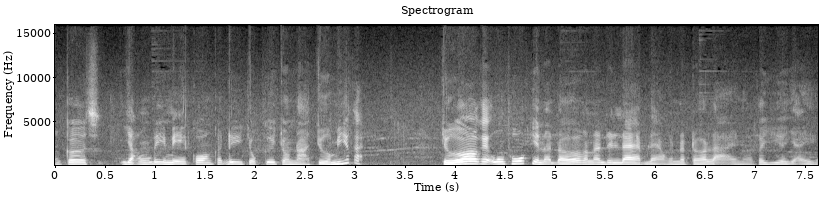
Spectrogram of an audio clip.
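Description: Light background noise sits under the speech. The pitch varies in an ordinary way. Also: woman. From Vietnam. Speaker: mother of ill son, street vendor; interviewee, street vendor mother. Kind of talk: personal testimony. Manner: halting. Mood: earnest, recounting hardship. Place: garden. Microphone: handheld.

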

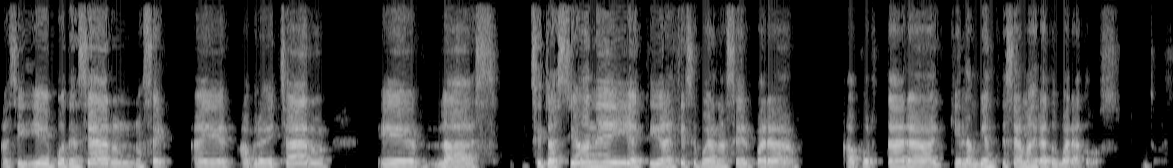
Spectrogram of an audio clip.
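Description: A woman talks at a fairly slow pace in monotone, flat intonation. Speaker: student election candidate; election candidate. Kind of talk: debate. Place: home room. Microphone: webcam.

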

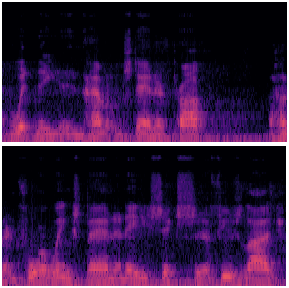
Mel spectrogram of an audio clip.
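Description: Over light background noise, a man speaks in a somewhat breathy voice. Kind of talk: interview answer. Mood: calm reminiscing.

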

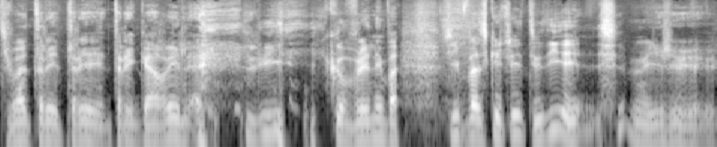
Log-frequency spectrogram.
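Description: Speaking very slowly with long, frequent pauses, a man holds a medium pitch. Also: ordinary pitch variation. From Argentina. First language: Spanish (speaking French). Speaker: opera tenor singer. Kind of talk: casual interview. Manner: halting.

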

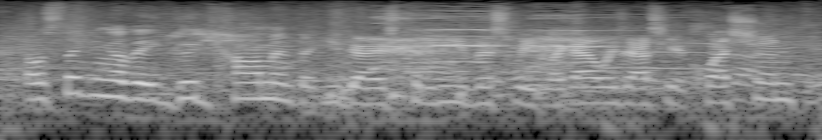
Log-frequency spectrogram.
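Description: A man projects his raised voice over crowd noise in the background. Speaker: video game collector vlogger. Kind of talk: casual vlog chat. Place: market. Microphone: phone near.

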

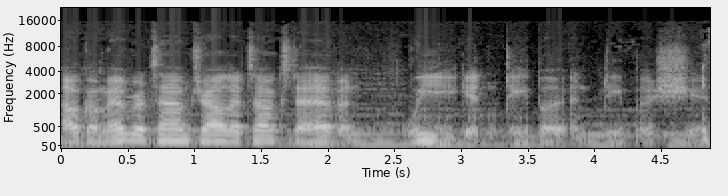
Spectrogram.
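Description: A man speaks at a moderate pace in a put-on character voice, with clear music playing in the background. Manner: gruff, cynical.

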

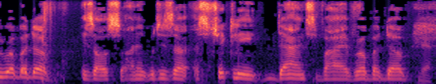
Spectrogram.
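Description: Moderate pace, in a Jamaican accent. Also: man. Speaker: reggae artist. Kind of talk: interview. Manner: halting, repeats words.

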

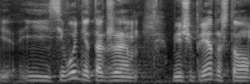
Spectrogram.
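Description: Moderate pacing from a man with a fairly high voice. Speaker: TV talk show host. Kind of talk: interview. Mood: warm, smiling, friendly. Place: studio. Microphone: lapel.

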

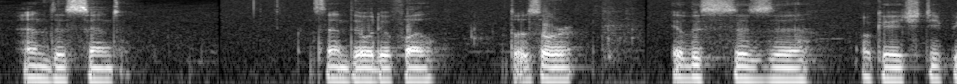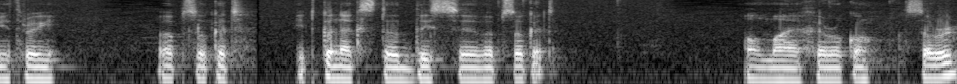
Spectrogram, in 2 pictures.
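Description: A man's fairly low, dark, mellow voice in a flat monotone, fairly slow and broken by long, frequent pauses.

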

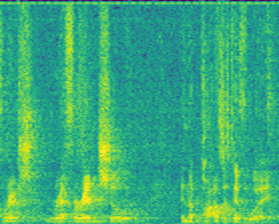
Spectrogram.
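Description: A man's voice with audible room echo and light noise in the background. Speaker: introducer of the artist. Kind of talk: prepared introduction read aloud. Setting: art gallery with audience. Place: hall.

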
